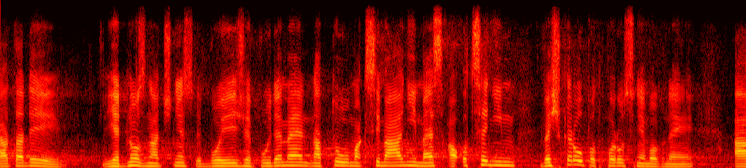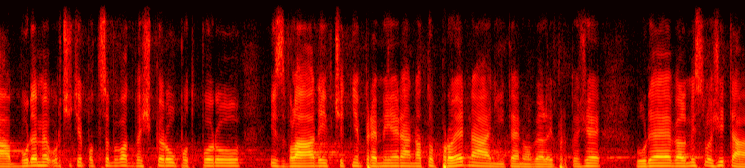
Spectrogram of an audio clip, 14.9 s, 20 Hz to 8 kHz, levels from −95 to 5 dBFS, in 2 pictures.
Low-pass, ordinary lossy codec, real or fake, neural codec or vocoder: 7.2 kHz; Opus, 16 kbps; real; none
